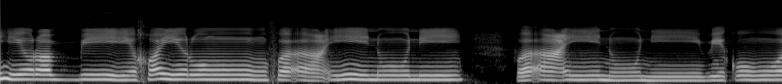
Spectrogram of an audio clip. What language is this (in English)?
Malay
